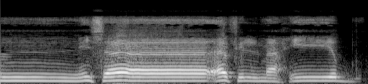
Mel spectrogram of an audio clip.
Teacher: لفظ النساء مد متصل لاتصال الهمزة بحرف المد في نفس الكلمة، يمد من 4 إلى 5 حركات حالة الوصل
